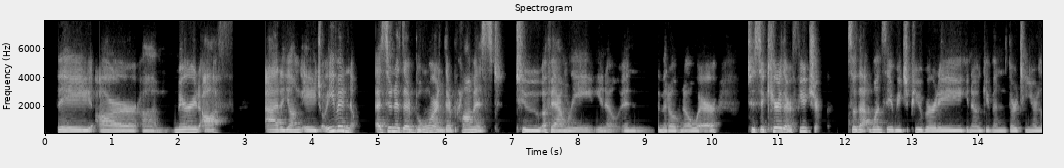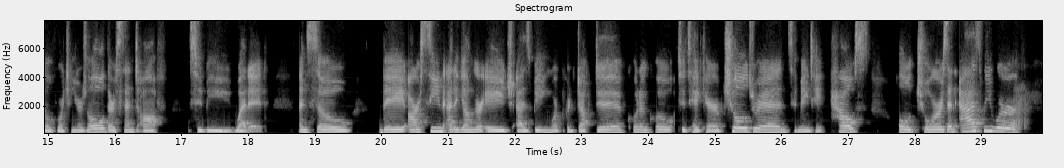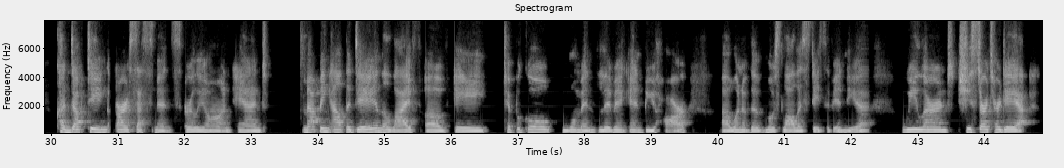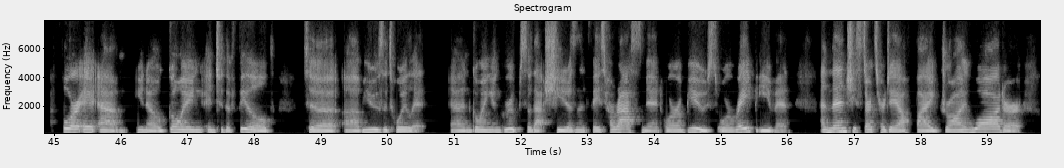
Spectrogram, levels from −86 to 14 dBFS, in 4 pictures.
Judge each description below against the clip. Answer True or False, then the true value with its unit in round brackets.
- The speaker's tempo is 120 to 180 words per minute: True (155 wpm)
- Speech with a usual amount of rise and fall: True (3.4 semitones)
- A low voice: False (165 Hz)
